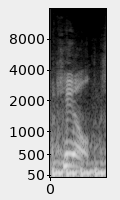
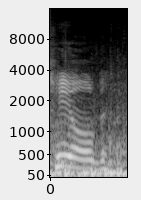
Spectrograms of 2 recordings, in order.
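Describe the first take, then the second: First: The word ends with a t sound. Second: The word ends with a d sound. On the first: "kilt, K I L T" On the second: "Not killed"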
